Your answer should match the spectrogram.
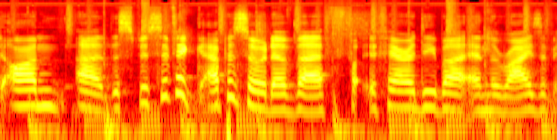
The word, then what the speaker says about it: Farah: You want to say it like Farrah Fawcett, like Farrah.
